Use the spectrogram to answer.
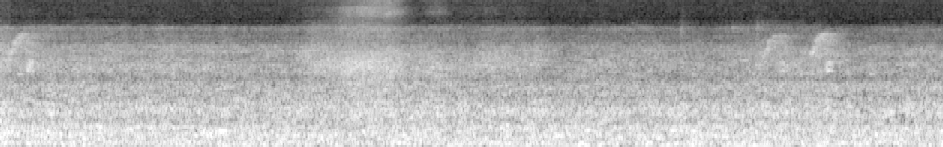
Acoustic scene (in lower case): park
